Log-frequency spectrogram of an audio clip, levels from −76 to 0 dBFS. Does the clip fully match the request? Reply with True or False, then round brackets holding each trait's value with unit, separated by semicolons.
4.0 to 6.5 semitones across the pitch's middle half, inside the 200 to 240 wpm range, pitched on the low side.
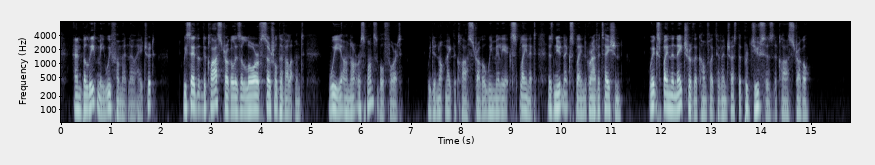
True (4.3 semitones; 205 wpm; 95 Hz)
